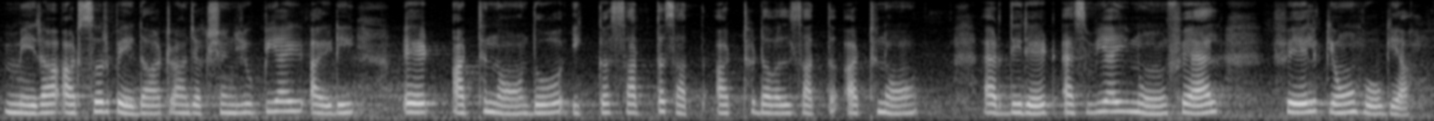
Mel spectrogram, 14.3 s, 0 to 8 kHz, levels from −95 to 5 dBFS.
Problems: none marked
